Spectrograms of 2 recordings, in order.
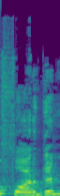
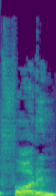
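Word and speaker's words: foreign: तो सिर्फ एन का उच्चारण होता है और जी जो है वो साइलेंट रहता है। तो इसको फॉर्गन नहीं फॉरेन पढ़ेंगे।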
